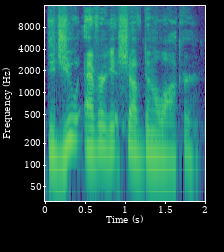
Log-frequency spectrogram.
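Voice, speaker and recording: A man's voice: fairly high pitch, fairly quick, warm tone. A man co-hosting a casual call-in show, teasing his partner in a mock-serious way. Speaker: podcast co-host.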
